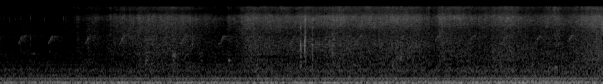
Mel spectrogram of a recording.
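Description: A few faint short bird chirps over a steady high hiss and a low hum.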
